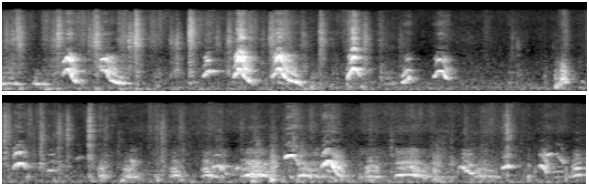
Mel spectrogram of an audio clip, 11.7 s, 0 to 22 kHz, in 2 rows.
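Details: A litter of 15-day-old Carolina Dog puppies calling together, with dense overlapping squeaky whimpers and short yips, a brief lull in the middle, then a steady chorus of softer whines.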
